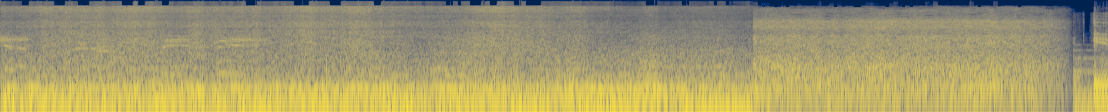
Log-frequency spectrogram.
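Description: Loud, continuous rush of churning sea water from a tidal whirlpool of swirling eddies near Lofoten, Norway, heavy with wind buffeting that shifts in texture partway through and drops out briefly at the end.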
